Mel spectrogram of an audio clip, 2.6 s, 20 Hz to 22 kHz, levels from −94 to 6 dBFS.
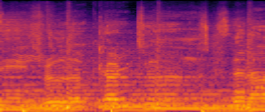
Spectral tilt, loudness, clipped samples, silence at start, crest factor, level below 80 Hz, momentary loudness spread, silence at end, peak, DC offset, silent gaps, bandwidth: -5.5 dB/octave; -16 LUFS; under 0.1%; 0 s; 16 dB; -28 dBFS; 3 LU; 0 s; 0 dBFS; 0.3%; none; 19.5 kHz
